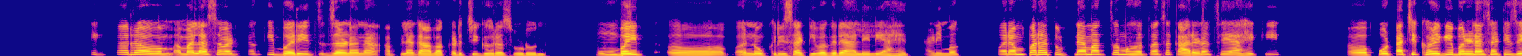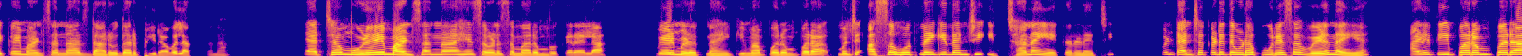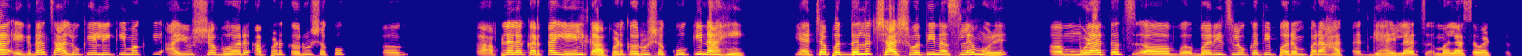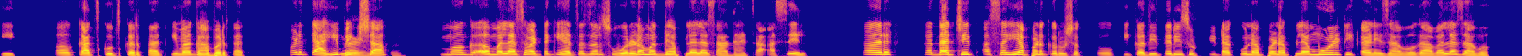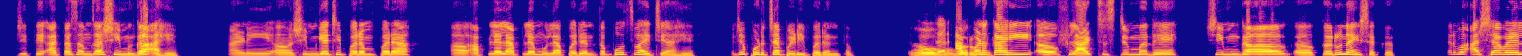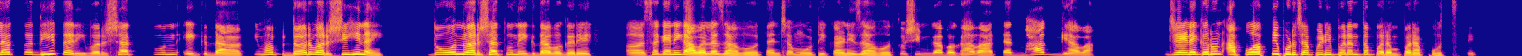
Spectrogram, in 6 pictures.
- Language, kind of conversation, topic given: Marathi, podcast, कुठल्या परंपरा सोडाव्यात आणि कुठल्या जपाव्यात हे तुम्ही कसे ठरवता?
- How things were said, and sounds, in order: unintelligible speech; in English: "फ्लॅट सिस्टममध्ये"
